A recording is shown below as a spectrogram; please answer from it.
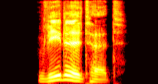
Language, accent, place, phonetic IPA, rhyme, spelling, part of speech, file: German, Germany, Berlin, [ˈveːdl̩tət], -eːdl̩tət, wedeltet, verb, De-wedeltet.ogg
- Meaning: inflection of wedeln: 1. second-person plural preterite 2. second-person plural subjunctive II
